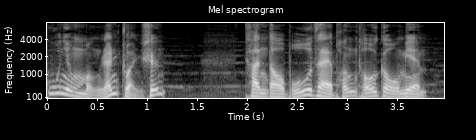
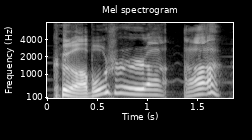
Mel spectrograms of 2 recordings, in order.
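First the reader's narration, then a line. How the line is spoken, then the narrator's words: Relieved, bright, cheerful. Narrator (Chinese): 小姑娘终于放下心，笑容灿烂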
